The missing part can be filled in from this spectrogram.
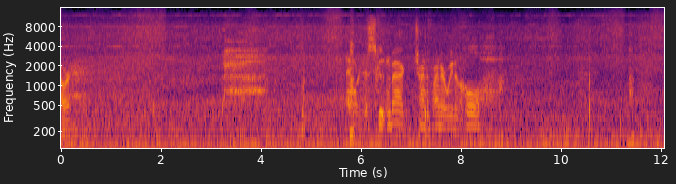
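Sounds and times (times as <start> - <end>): equipment humming and whirring: 0.0 - 12.0
high-pitched whines: 0.0 - 12.0.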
